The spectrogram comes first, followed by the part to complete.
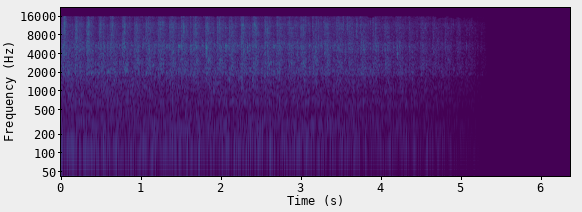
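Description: Steady low mechanical hum of a claw-game motor with a fast, fine rattle. It slowly fades and stops about five seconds in.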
